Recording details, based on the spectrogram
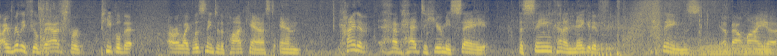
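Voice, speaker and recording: A man's voice: mid-range voice, background noise. A middle-aged man hosting in casual chat, with a wry, informal, complaining way of talking. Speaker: host. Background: music.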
